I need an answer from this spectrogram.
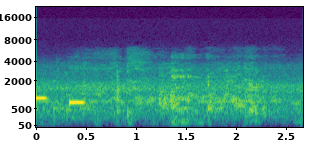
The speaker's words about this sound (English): Okay, my phone is beeping at me again. What could that be? Whew. Okay, another Telegram group I have to mute for my podcast.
